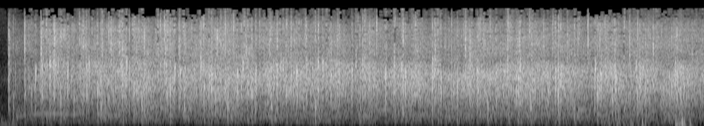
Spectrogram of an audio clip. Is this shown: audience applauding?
yes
